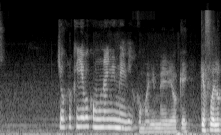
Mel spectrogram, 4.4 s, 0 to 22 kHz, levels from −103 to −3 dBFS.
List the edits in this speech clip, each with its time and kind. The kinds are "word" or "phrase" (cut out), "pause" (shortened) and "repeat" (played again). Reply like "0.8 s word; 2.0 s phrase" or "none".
none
